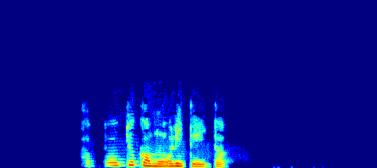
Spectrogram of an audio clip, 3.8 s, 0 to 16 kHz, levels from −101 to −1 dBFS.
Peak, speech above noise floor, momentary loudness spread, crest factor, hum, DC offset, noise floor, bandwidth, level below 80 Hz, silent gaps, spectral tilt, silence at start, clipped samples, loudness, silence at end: -8 dBFS; over 67 dB; 17 LU; 20 dB; none; under 0.1%; under -90 dBFS; 5 kHz; -78 dBFS; none; -9 dB/octave; 0.85 s; under 0.1%; -23 LUFS; 1.55 s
